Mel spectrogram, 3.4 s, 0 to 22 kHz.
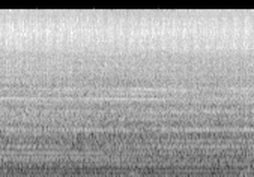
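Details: BMW E46 M3 engine at even idle with a fine, quick ticking riding on top, steady throughout; source of the tick not yet pinned down.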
